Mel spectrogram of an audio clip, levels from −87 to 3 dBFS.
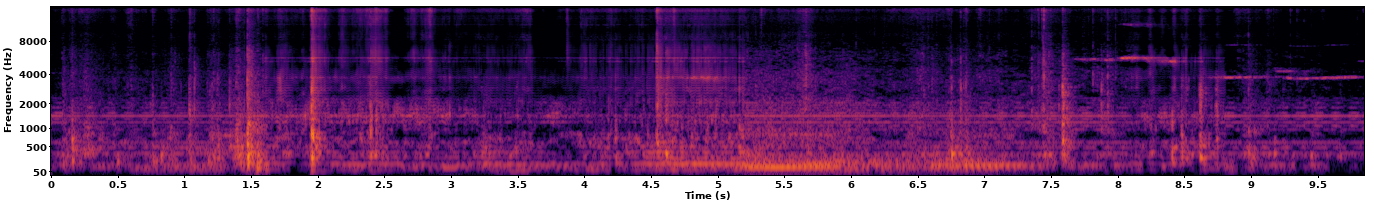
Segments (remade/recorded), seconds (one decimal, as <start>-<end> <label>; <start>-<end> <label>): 0.0-1.6 recorded; 1.6-5.2 remade; 5.2-8.1 recorded; 8.1-8.8 remade; 8.8-9.8 recorded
